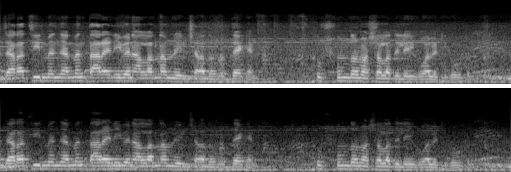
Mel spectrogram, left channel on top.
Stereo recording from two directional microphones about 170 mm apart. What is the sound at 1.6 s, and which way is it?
Speech, 20° left (ahead or behind).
